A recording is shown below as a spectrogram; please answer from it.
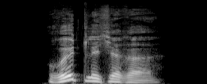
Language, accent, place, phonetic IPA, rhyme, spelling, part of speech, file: German, Germany, Berlin, [ˈʁøːtlɪçəʁə], -øːtlɪçəʁə, rötlichere, adjective, De-rötlichere.ogg
- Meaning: inflection of rötlich: 1. strong/mixed nominative/accusative feminine singular comparative degree 2. strong nominative/accusative plural comparative degree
